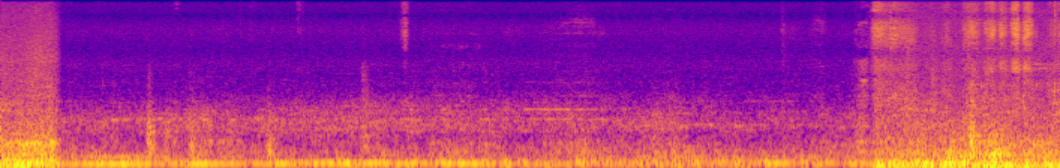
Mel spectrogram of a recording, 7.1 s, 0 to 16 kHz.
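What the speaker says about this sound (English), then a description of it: "Here it's getting a sand with wet and dry" Wet and dry sandpaper rubs over a Brades No1 hatchet head in a quiet workshop, heard as a faint, steady scratchy rasp between louder bumps at the start and end.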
